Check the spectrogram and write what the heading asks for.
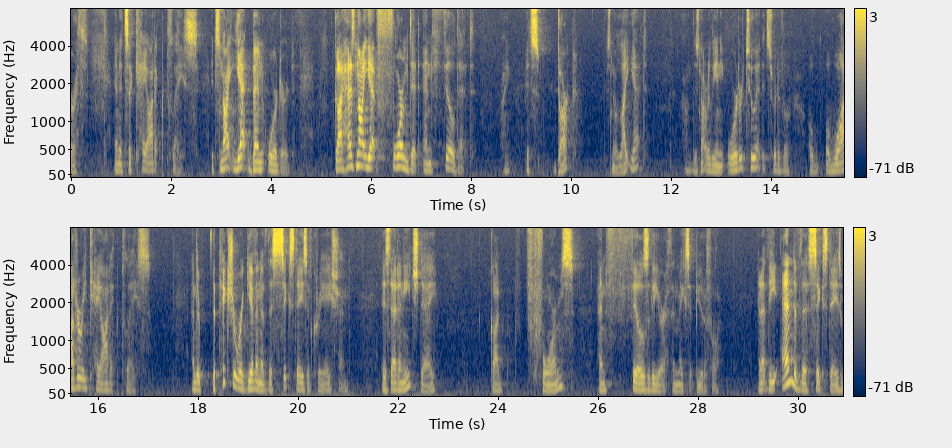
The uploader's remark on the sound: Sermon audio from the LBC worship service on Sunday, March 13, 2022.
